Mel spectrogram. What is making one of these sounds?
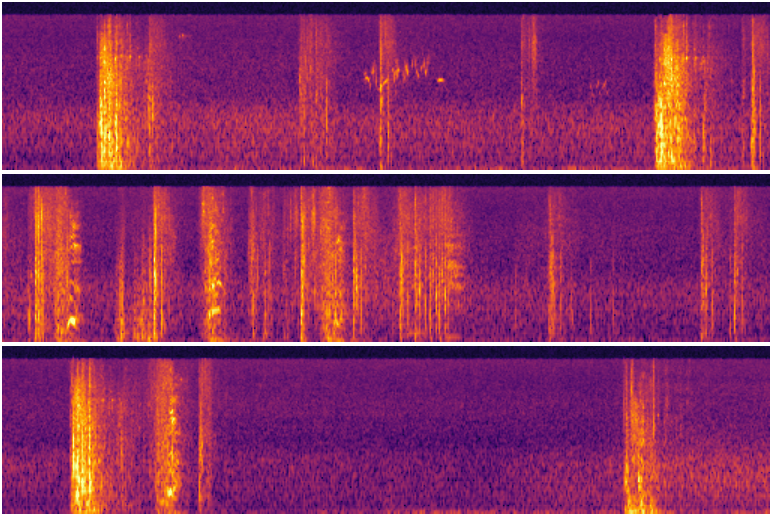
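Heavy stone blocks thud into place one after another.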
